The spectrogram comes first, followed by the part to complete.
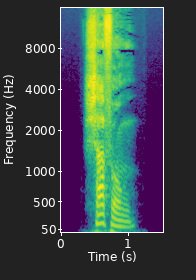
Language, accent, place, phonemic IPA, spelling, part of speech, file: German, Germany, Berlin, /ˈʃafʊŋ/, Schaffung, noun, De-Schaffung.ogg
- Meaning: creation, generation, establishment, origin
